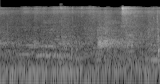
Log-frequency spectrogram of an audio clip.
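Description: Stiff laminated flashcards being handled and swapped, with a papery rustle and a light clack about one and a half seconds in, over a low room hum.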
